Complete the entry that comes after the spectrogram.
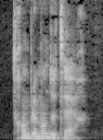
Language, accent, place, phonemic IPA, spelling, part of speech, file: French, France, Paris, /tʁɑ̃.blə.mɑ̃ d(ə) tɛʁ/, tremblement de terre, noun, LL-Q150 (fra)-tremblement de terre.wav
- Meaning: earthquake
